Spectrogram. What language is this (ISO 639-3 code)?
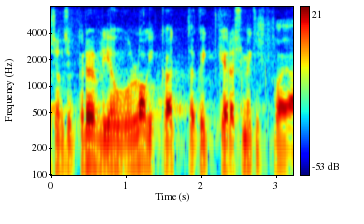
est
